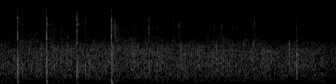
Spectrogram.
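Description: A church audience applauds steadily at an announcement about taking over a ministry, a dense patter of clapping with a few sharper individual claps standing out, moderately loud and sustained throughout.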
